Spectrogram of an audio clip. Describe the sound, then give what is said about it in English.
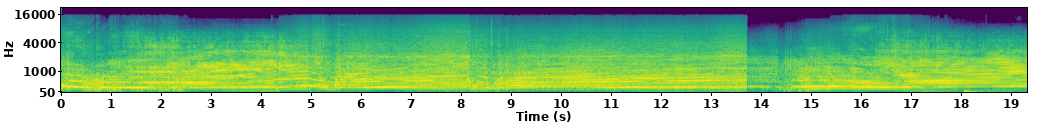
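A 1964 250 GTO engine revs hard and loud, its tone climbing repeatedly and then dropping back through several gear changes, with a brief dip in sound near the end. “1964, the 250 GTO.”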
